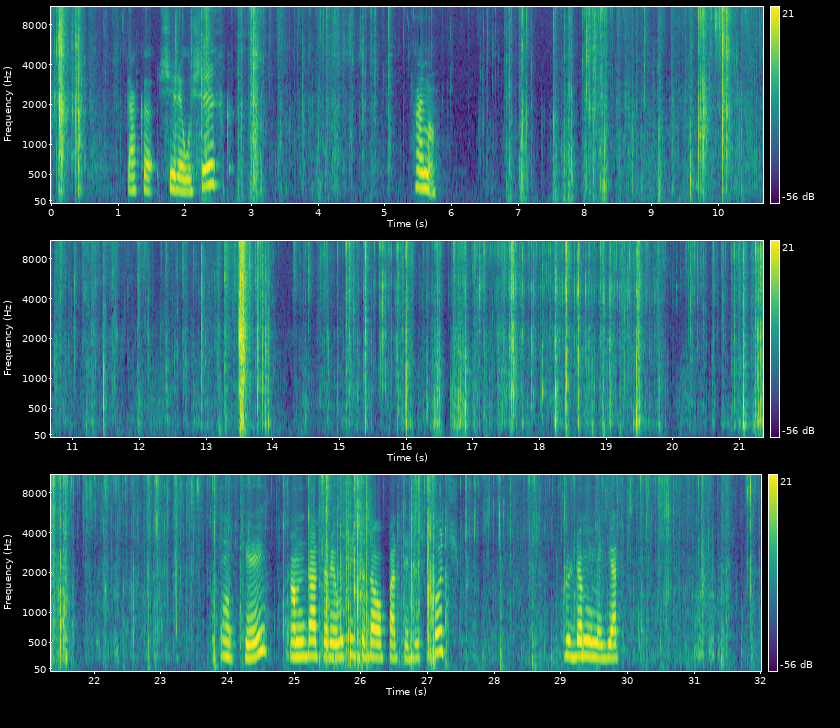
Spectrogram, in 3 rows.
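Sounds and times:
packing tape crinkling and ripping: 0.0s - 32.0s.

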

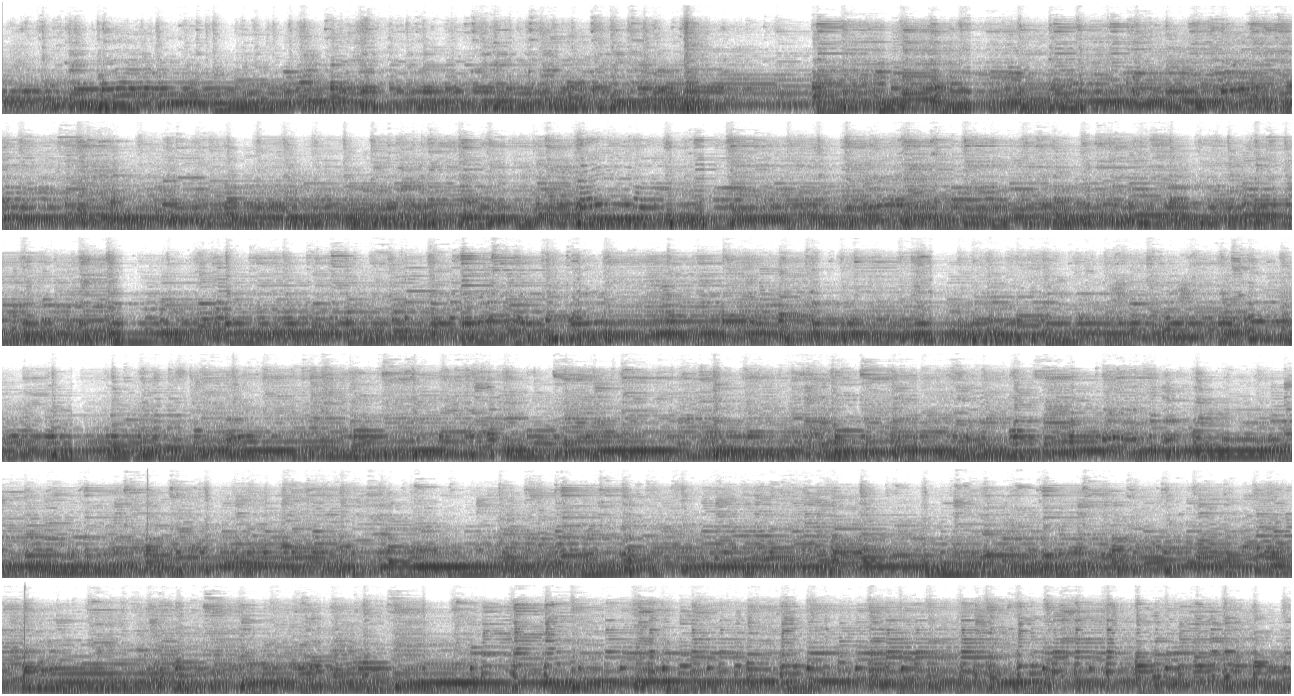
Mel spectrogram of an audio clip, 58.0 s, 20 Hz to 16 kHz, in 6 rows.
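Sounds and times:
bluegrass band playing: 0.0s - 58.0s
sliding resonator guitar notes: 0.0s - 58.0s.

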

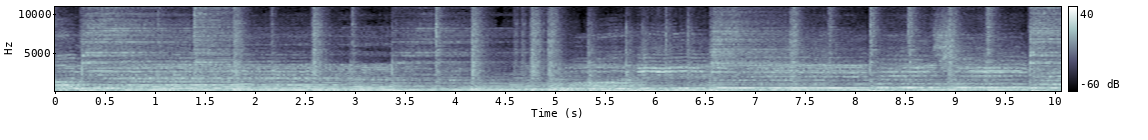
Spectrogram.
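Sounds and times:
group singing worship song: 0.0s - 10.0s
piano accompaniment: 0.0s - 10.0s
steady beat: 0.0s - 10.0s.

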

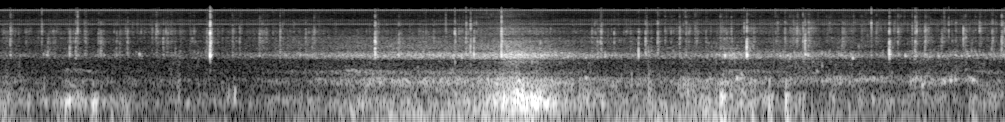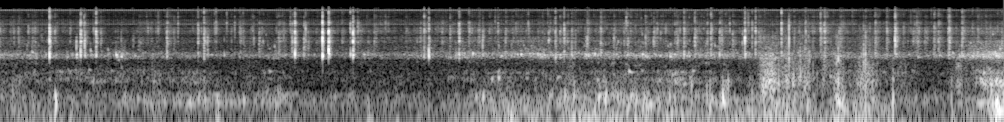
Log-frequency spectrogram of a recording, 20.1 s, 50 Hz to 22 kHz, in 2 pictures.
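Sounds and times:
muffled underwater water movement: 0.0s - 20.0s
wave breaking overhead: 3.2s - 7.8s.

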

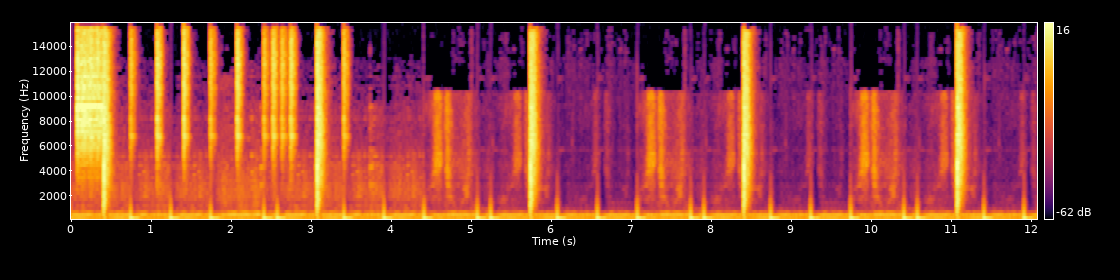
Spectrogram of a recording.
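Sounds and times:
held synth chord: 0.0s - 7.0s
hi-hats: 0.0s - 12.0s
deep bass kicks: 7.8s - 8.1s, 8.8s - 10.8s.

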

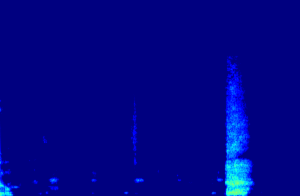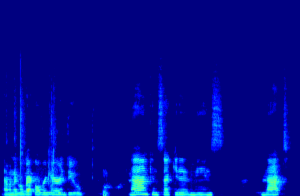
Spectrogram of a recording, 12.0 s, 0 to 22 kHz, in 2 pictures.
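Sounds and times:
person clearing throat: 4.5s - 5.1s.

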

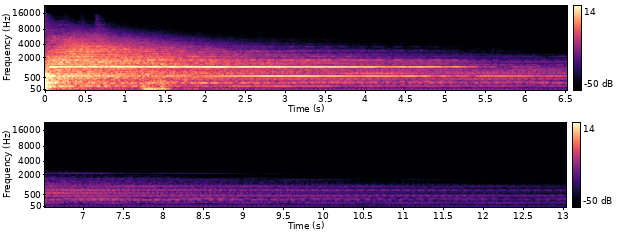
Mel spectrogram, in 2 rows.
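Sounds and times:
gong ringing: 1.0s - 5.5s.

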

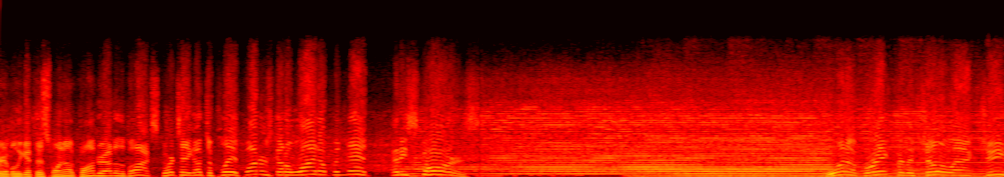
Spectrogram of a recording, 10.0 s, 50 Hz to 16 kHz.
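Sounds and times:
goal horn buzzing blast: 4.0s - 10.0s.

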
